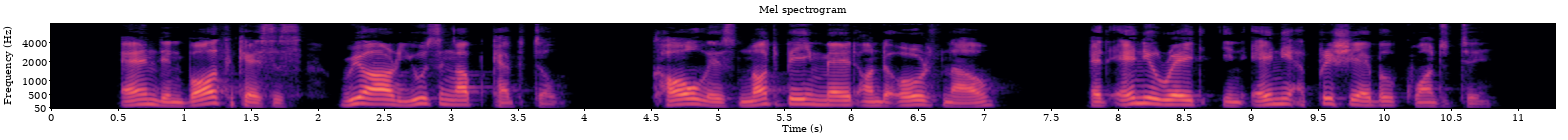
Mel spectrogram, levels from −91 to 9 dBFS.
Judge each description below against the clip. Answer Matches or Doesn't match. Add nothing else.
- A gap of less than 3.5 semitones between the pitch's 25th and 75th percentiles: Doesn't match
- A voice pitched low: Doesn't match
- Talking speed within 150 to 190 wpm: Doesn't match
